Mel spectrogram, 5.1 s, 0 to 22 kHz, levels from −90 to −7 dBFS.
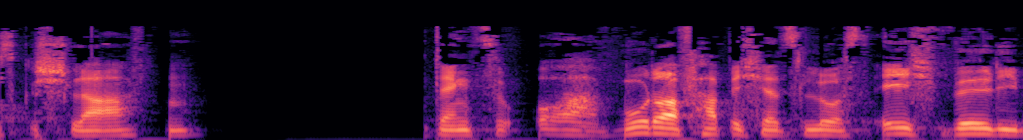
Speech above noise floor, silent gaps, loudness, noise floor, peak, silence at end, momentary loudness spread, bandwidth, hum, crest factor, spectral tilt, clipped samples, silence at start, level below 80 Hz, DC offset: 57 dB; none; -27 LUFS; -84 dBFS; -4 dBFS; 0 s; 15 LU; 11.5 kHz; none; 24 dB; -3 dB/octave; under 0.1%; 0 s; -70 dBFS; under 0.1%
